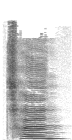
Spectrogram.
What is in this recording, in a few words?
"cen1", pinyin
